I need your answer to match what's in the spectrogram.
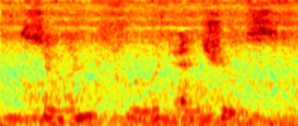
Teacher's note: The height of the tongue is high, and the part involved of the tongue is the back part. The lips tend to be rounded, which means that it resembles more to a pout shape.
